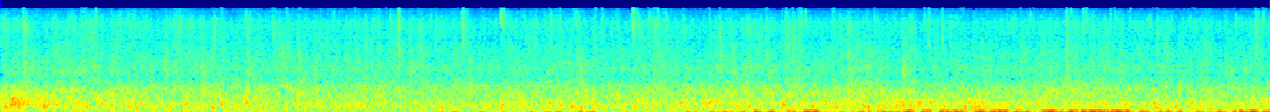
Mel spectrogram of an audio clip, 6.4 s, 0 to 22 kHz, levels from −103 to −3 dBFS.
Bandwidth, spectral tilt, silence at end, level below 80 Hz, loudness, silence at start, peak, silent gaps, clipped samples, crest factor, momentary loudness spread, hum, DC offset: 17 kHz; -4.5 dB/octave; 0 s; -40 dBFS; -37 LUFS; 0 s; -16 dBFS; none; under 0.1%; 16 dB; 2 LU; none; under 0.1%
